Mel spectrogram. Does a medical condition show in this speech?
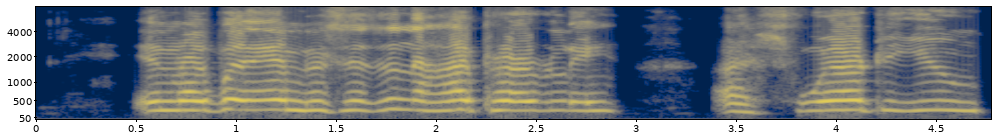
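Yes: cerebral palsy; wheelchair bound, childhood processing difficulty, occupational and physical therapy improved communication, types with right index finger; unstable voice, pitch goes high and low, speech recognition software produces nonsense.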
